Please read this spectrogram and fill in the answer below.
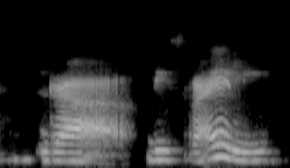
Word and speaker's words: Disraeli: ¿Saben cómo se pronuncia esa parte? Disraeli.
